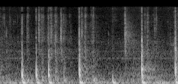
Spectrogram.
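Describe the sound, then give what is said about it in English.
Crisp knocks on a door tap out the classic shave-and-a-haircut rhythm: a quick run of raps, a pause, then two final knocks. No one speaks. “you know how sometimes when I knock on a door, I go like this?”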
